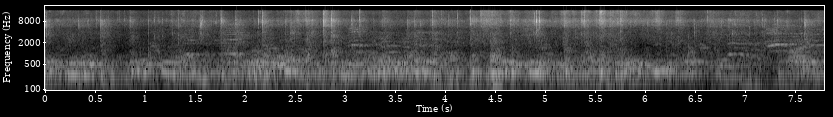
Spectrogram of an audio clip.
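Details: Soft, continuous rumbling coos from a group of Kaldume domestic pigeons, pulsing and overlapping without pause, with light scratchy movement noise and a faint murmur of people behind.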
